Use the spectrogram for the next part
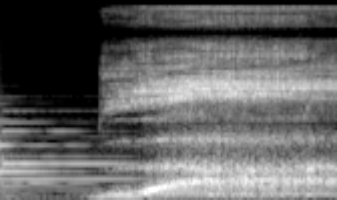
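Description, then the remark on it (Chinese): An imagined dragon roar: a deep, growling roar starts with a low rumbling tone, then swells into a loud, rough, breathy bellow that holds steadily to the end, with no talking. “哦，乖乖，这一整个月当中，我们几乎都可以听到这个声音，这就是龙叫的声音。”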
